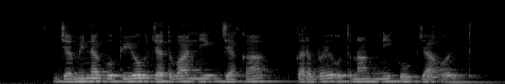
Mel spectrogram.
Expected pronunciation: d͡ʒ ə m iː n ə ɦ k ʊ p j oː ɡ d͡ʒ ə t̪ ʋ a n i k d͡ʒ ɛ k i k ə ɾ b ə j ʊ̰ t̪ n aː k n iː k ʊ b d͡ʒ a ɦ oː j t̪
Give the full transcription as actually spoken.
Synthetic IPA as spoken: d͡ʒ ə m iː n ə k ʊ p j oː ɡ d͡ʒ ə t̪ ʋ a n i k d͡ʒ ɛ k a k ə ɾ b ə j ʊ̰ t̪ n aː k n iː k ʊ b d͡ʒ a ɦ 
